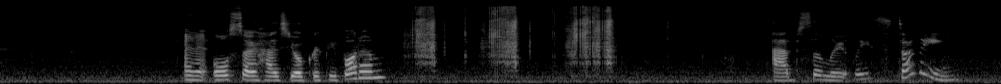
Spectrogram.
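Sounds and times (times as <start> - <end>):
fingers rubbing rubber sole: 4.0 - 6.2.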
